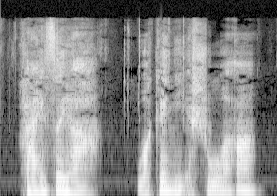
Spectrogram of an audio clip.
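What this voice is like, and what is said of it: Quiet, hushed voice. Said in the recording (Chinese): “小声跟我说”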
